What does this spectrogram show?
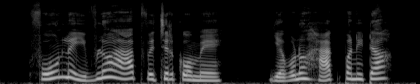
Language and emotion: Tamil, fearful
